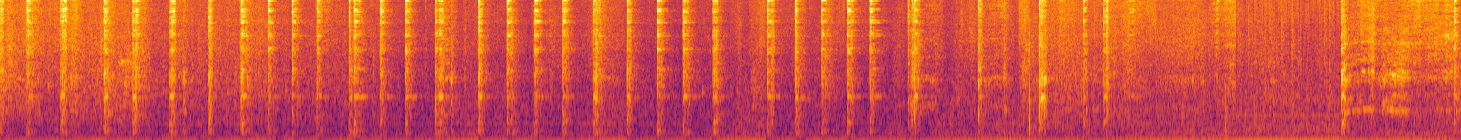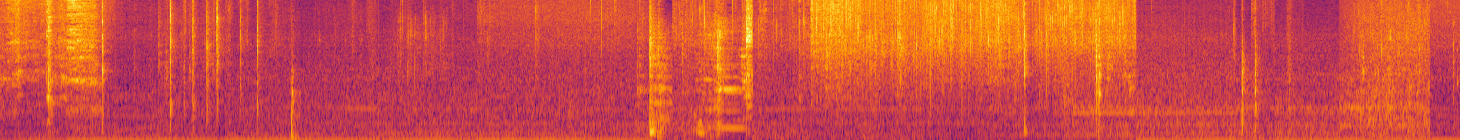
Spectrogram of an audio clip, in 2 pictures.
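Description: Metal spatula striking and scraping a flat-top griddle, a quick even run of about three strikes a second for the first ten seconds, as egg cooks on the hot plate. After that comes sizzling, then breaded patties frying in oil in a pan, with a couple of knocks about two-thirds of the way through.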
